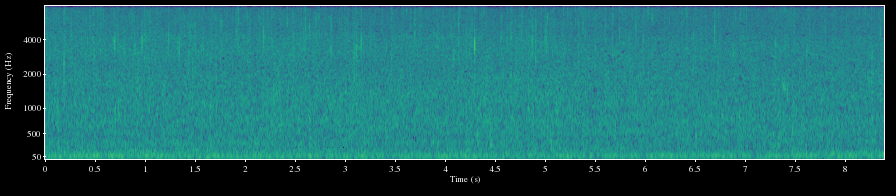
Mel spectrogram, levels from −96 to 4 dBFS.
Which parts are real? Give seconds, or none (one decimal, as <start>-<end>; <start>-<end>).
0.0-8.4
